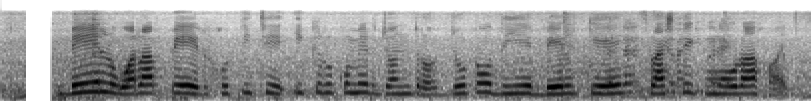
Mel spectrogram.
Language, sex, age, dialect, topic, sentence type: Bengali, female, 18-24, Western, agriculture, statement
